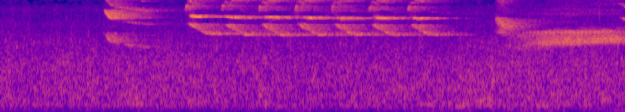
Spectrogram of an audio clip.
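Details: A chestnut-bellied seed finch sings in the dedim style with a stream behind: an initial sharp rising note, a dense trill of high paired buzzy notes lasting about one and a half seconds, then a drawn-out hissing phrase.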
